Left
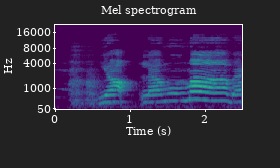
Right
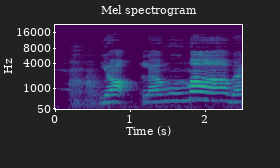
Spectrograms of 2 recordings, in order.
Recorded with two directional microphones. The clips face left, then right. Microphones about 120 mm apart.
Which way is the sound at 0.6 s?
40° left (ahead or behind).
